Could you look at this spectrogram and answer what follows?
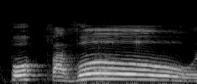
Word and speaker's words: por favor: é a sílaba tônica ficaria por favor lembre que o vô sai mais forte certo a lei a palavra por favor você vai observar que a sílaba tônica é a última é uma palavra oxítona certo a sílaba pronunciada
